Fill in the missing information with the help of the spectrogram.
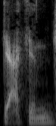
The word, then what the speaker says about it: Gakken: I guess it's pronounced Gakken, G-A-K-K-E-N, used to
